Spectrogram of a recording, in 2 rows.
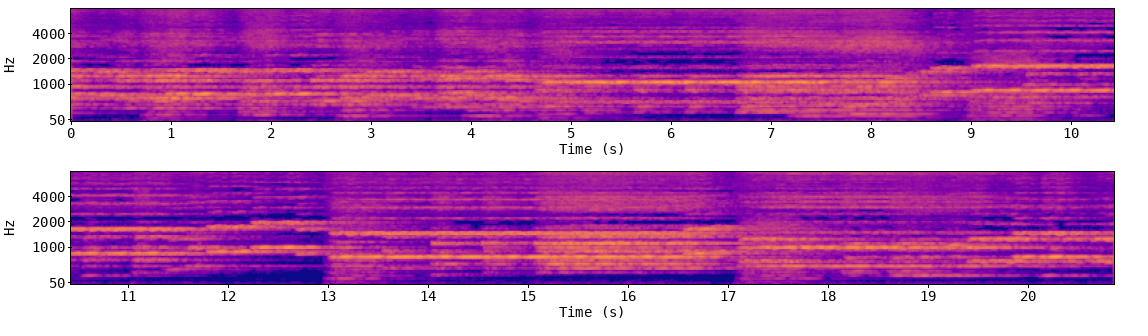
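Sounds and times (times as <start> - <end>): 
choir singing: 0.0 - 20.8.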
